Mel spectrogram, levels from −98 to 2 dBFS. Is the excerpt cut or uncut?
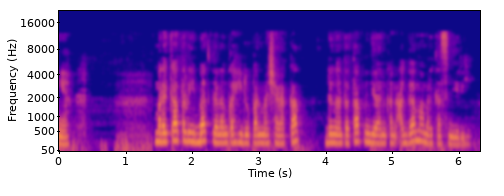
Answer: cut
